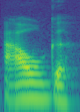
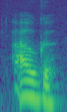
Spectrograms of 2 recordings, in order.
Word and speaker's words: Auge: You think it's like Auge. There's the hard G. Auge.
